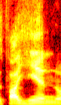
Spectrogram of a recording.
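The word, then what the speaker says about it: Faxian: So one was Fa Xian, which the Indians pronounce as Fa Yin or something like that.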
